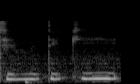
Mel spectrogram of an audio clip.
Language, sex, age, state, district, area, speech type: Odia, female, 18-30, Odisha, Sundergarh, urban, spontaneous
